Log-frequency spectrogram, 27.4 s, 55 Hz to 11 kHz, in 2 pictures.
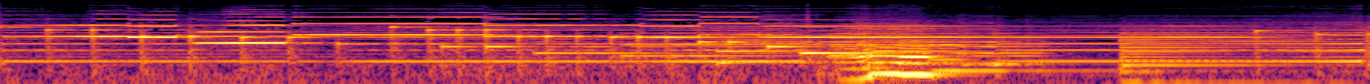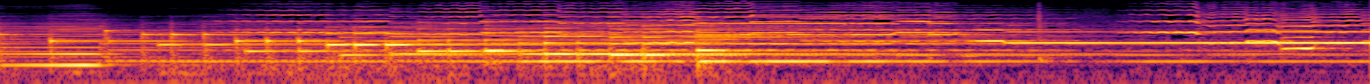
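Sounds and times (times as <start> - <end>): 
cello in a slow chamber quartet: 0.0 - 27.3
clarinet in a slow chamber quartet: 0.0 - 27.3
piano in a slow chamber quartet: 0.0 - 27.3
violin in a slow chamber quartet: 0.0 - 27.3.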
